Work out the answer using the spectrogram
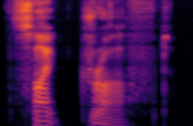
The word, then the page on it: sight draft: British English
